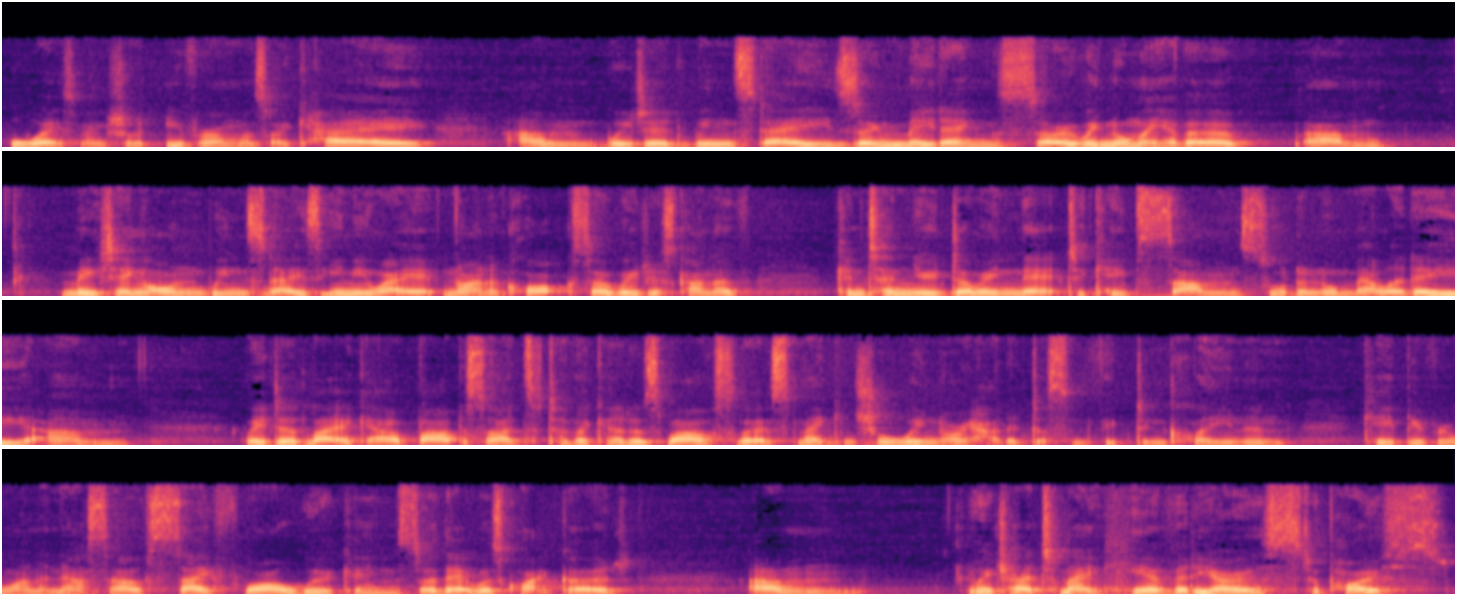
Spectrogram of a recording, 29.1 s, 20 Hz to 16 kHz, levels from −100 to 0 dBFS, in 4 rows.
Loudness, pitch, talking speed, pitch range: -16 LUFS, 175 Hz, 165 wpm, 165-215 Hz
